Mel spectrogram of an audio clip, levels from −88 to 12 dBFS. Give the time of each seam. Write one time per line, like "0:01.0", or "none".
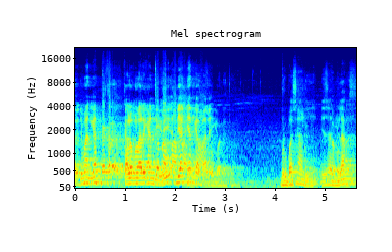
0:02.6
